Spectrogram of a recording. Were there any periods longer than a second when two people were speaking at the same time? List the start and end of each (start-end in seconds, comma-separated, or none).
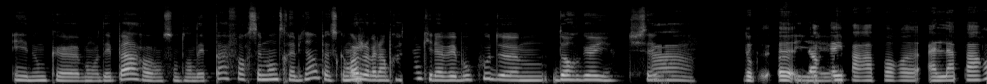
none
